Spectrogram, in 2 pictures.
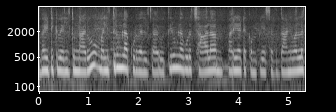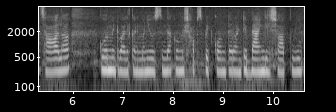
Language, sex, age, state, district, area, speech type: Telugu, female, 18-30, Andhra Pradesh, Sri Balaji, urban, spontaneous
